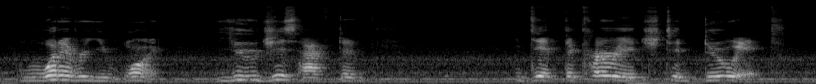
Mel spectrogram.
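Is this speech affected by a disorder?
Yes: cerebral palsy; speech sometimes affected.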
